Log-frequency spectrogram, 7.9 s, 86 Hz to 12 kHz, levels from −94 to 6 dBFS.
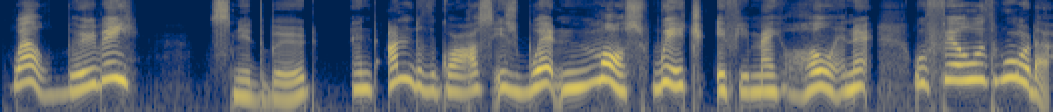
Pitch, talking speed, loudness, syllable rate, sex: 250 Hz, 180 wpm, -18 LUFS, 4.4 syllables/s, male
